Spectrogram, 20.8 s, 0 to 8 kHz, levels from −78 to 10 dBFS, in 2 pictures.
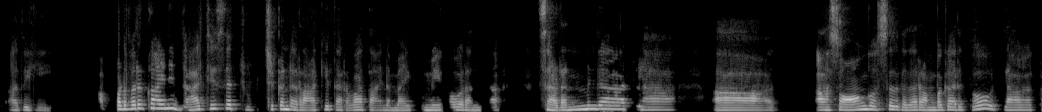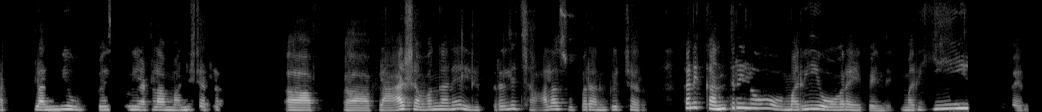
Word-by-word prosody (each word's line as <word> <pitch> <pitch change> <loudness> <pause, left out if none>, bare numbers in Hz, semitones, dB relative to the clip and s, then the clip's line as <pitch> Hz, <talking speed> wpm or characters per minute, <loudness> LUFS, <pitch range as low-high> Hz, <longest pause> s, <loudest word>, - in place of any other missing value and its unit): అది 180 +1 -5 0.7
అప్పటి 250 -1 +2
వరకు 285 +2 +2
ఆయన 290 +1 +5
దాచేసారు 275 +8 0
చూపిచ్చకండా 225 +3 0
రాఖీ 170 +6 -3
తర్వాత 185 +2 -3
ఆయన 165 0 -8
మైక్ 160 0 -6 0.2
మేకోవర్ 185 +1 -2
అంత. 165 +1 -9 0.5
సడెన్‌గా 215 +8 +3 0.2
అట్లా 215 -4 -7 0.7
ఆహ్, 170 -1 +1 0.5
ఆ - - +3
సాంగ్ 200 +4 +7
వస్తది 220 +1 0
కదా! 185 +1 0
రంబ 175 +2 0
గారితో 200 +2 -1 0.2
ఇట్లా 195 -6 -3 0.3
కట్లన్ని 205 +4 +1
ఉప్పేసుకొని 210 +1 -4
అట్లా 195 0 0
మనిషి 190 +4 -4
అట్లా 200 0 -12 0.7
ఆహ్, 170 -1 +4 0.4
ఆహ్, 165 -1 +2
ఫ్లాష్ 205 +9 +3
అవ్వంగానే 225 +5 0
లిటరల్లీ 215 +7 -5
చాలా 180 +7 -3
సూపర్ 195 +2 -5
అనిపిచ్చారు. 185 -1 -6 0.4
కానీ 345 +2 +4
కంత్రీలో 310 +5 +6 0.4
మరి 235 +5 0 0.2
ఓవర్ 195 0 -1
అయిపోయింది 155 -3 -7 0.2
మరీ 190 +2 -6 0.4
అయిపోయారు. 305 - -3
195 Hz, 120 wpm, -23 LUFS, 175-230 Hz, 0.7 s, సాంగ్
